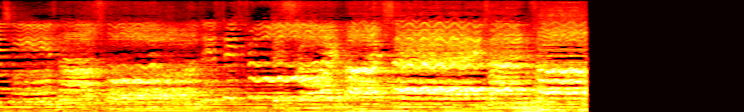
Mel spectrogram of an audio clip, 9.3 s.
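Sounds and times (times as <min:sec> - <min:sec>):
chorale with orchestra: 0:00.0 - 0:07.4.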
